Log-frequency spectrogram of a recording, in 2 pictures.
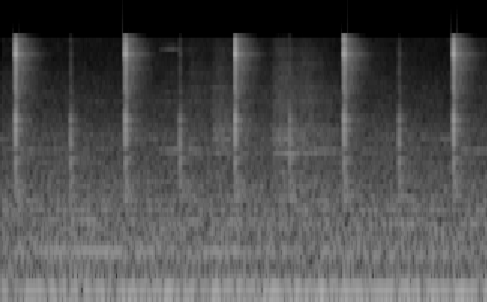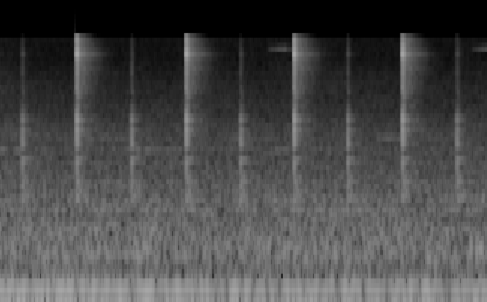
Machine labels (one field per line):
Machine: valve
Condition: normal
